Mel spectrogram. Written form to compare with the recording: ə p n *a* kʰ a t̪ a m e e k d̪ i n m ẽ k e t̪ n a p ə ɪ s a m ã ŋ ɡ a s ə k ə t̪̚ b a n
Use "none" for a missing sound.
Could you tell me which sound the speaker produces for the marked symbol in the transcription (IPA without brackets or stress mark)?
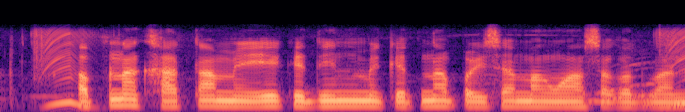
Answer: a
